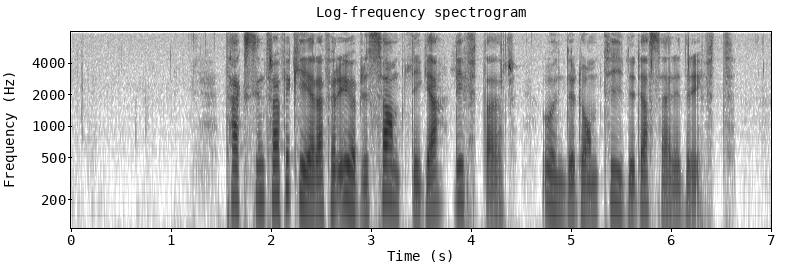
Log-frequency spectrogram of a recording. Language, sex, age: Swedish, female, 59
